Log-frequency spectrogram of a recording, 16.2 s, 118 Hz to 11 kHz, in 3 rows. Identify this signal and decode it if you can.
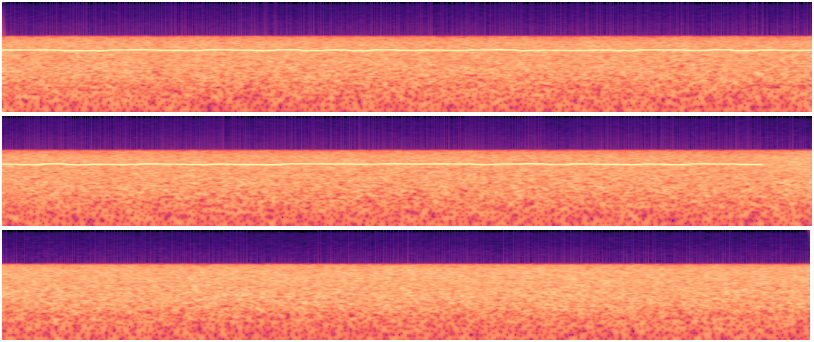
FT8.
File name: contests / sept-vhf-k5tr- -0300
